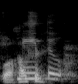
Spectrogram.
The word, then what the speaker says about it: Neethu: Neethu. In Kerala, there is an H along with T for the pronunciation Ta.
